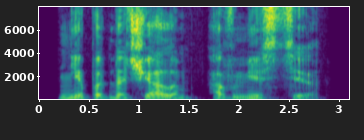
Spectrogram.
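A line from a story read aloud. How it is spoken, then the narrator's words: Calm reply. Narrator (Russian): спокойно ответил Базилевич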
